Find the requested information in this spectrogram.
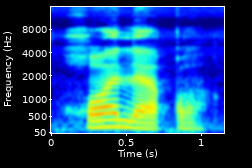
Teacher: خا کو ہیوی پڑھنا ہے، لا لائٹ پڑھا جائے گا اور قاف ہیوی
